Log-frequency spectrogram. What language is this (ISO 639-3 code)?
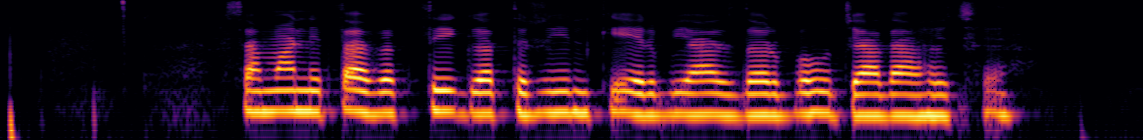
mai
